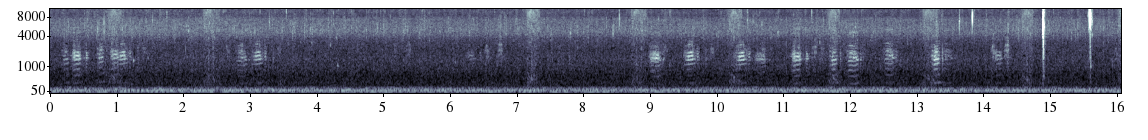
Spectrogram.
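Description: Ducks in the farming game Farm Together 2 quack softly in scattered small bursts over a steady low ambient hum, faint and repeated throughout.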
